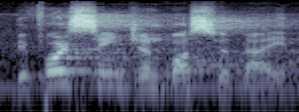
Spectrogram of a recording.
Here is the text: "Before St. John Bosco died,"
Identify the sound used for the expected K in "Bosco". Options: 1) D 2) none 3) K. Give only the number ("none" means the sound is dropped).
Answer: 2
